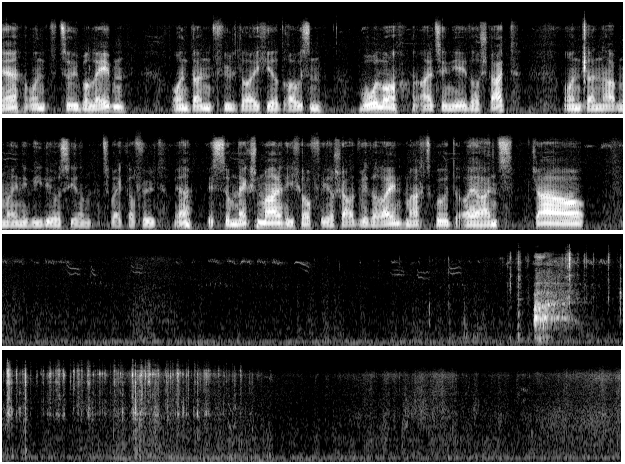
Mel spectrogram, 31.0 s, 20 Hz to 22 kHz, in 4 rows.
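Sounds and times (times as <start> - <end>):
screw cap clicking and scraping: 21.8 - 26.6
footsteps through undergrowth: 27.5 - 31.0.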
